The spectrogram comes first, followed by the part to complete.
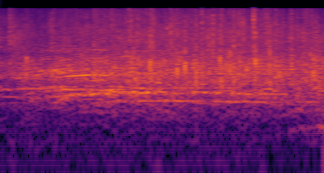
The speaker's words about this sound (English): Let's get the applause because...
